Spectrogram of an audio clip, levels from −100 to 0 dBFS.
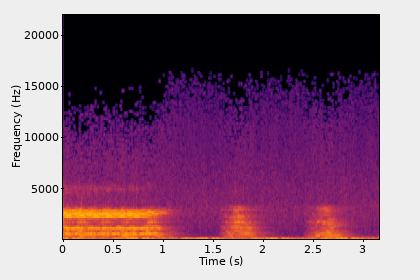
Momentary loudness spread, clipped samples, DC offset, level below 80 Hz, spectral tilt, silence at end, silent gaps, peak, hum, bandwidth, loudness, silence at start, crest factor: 25 LU; under 0.1%; 0.3%; -28 dBFS; -3 dB/octave; 0 s; none; -4 dBFS; none; 9.2 kHz; -18 LUFS; 0 s; 14 dB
